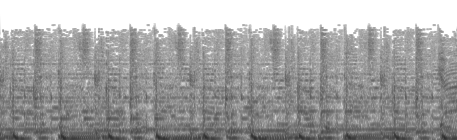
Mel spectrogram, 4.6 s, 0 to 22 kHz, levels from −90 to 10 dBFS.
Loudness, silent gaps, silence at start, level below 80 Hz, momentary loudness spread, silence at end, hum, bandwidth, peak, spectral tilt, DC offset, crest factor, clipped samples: -19 LUFS; none; 0 s; -20 dBFS; 1 LU; 0 s; none; 10.5 kHz; -4 dBFS; -4.5 dB/octave; under 0.1%; 12 dB; under 0.1%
